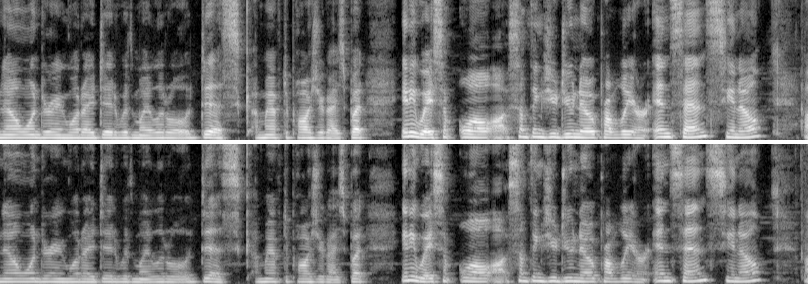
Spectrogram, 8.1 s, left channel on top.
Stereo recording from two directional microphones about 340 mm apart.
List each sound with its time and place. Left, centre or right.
0.0 s speech: right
